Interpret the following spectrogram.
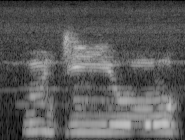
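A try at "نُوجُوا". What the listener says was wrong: Bukan. Dikit lagi. Semula nujiu, ya dibuang. Tadi kudiu menjadi kudiu, lalu menjadi kudu.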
